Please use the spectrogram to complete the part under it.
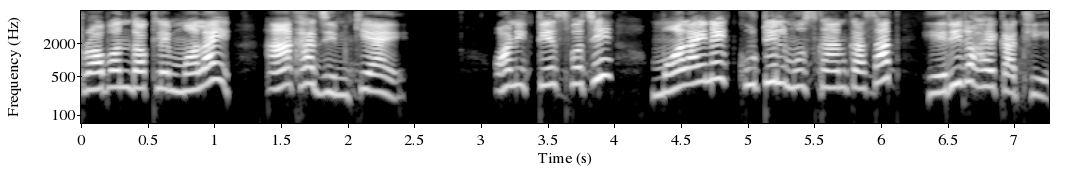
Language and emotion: Nepali, disgusted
